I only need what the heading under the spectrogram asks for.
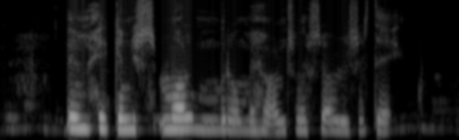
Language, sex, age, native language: Icelandic, female, 12, Icelandic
